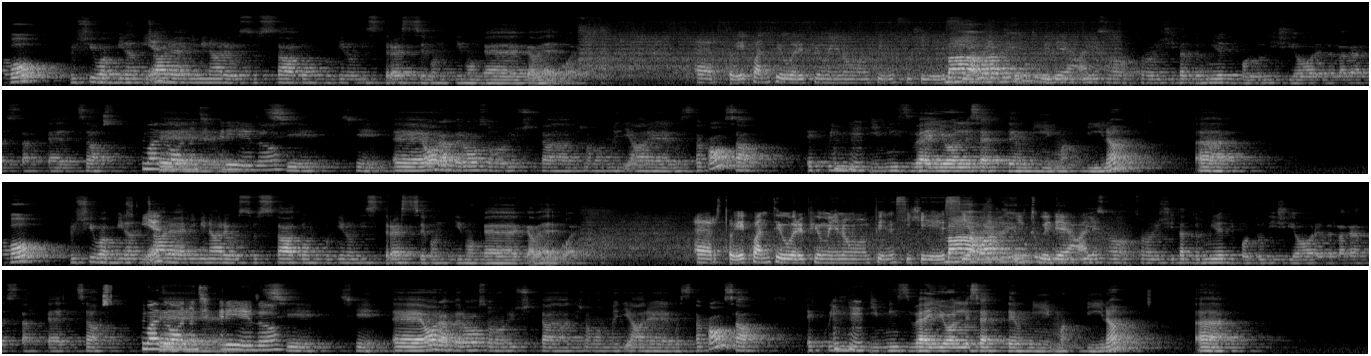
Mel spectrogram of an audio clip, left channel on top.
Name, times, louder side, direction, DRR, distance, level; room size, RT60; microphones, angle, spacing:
voice 1, 0.7-5.7 9.4-14.7 15.2-15.9 16.4-16.8 17.1-21.1 21.9-24.9 25.6-25.9, right 2 dB, 40° right, 3 dB, 1.4 m, -28 dB
sound 1, 5.7-11.2, left 4 dB, 75° left, 1.2 m, -42 dB
voice 2, 6.9-11.0 14.7-14.8 15.1-16.5 22.0-22.3, right 6 dB, 80° right, 16 dB, 0.4 m, -27 dB
11.0 x 4.7 x 7.0 m, 1.1 s
head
